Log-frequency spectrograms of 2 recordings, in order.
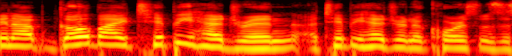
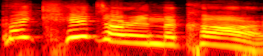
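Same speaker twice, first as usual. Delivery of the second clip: acted-out mock yelling at a slower pace; 6 semitones higher, 4 dB louder than usual. Speaker retelling a woman who started a fight yelling at the speaker's mom. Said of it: "she was yelling at my mom".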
